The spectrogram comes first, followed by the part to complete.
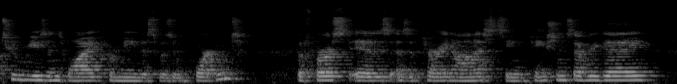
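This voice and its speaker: A woman with fairly even intonation, amid noticeable background noise and audible room echo. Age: 60s. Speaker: dentist sharing patient experience. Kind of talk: informal tutorial / testimony. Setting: self-recorded video.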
